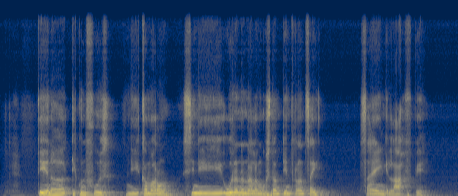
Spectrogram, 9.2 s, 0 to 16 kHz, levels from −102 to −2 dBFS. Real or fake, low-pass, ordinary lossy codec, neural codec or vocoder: fake; 14.4 kHz; none; autoencoder, 48 kHz, 128 numbers a frame, DAC-VAE, trained on Japanese speech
